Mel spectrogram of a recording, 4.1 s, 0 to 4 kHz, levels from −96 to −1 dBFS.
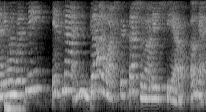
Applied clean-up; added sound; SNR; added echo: none; Bass drum; 10 dB; reverberation time 0.6 s.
